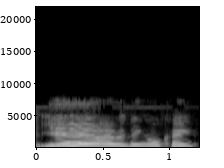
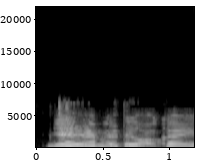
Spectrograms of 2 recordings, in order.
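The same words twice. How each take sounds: First: Higher, softer mock reply; a light, higher copy of her cover-up; imitating cousin. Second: Higher, quick mock answer; imitating boyfriend. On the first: Cousin answers, retold. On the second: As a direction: toss off a fake-casual yes, higher.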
